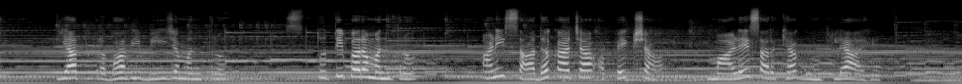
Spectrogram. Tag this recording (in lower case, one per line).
music
mantra
speech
